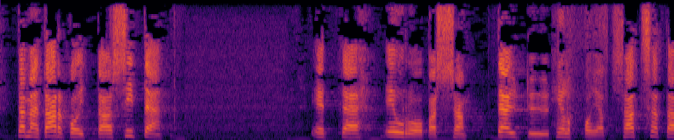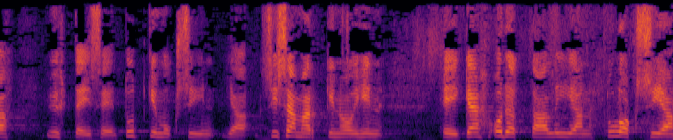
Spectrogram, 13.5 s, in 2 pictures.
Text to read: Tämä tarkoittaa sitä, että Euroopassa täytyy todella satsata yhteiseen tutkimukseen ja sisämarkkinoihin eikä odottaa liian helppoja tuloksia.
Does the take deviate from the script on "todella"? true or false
true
